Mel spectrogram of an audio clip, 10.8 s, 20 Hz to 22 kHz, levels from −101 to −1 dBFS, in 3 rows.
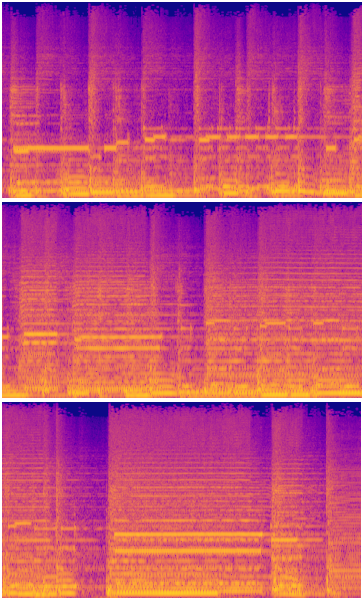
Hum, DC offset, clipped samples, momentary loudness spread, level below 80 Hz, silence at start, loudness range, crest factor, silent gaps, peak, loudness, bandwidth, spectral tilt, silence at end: none; under 0.1%; under 0.1%; 6 LU; -34 dBFS; 0 s; 3 LU; 14 dB; none; -2 dBFS; -16 LUFS; over 20 kHz; -6 dB/octave; 0 s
